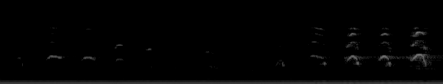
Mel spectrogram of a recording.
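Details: Bernese Mountain Dog puppies giving soft, thin whines at first, then a run of louder, sharper yelping whimpers near the end, with a constant low electrical hum behind.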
